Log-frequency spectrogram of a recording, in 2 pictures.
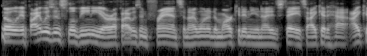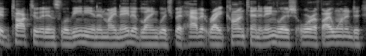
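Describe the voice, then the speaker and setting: A man's voice: mid-range voice, level tone, a little fast, hardly any pauses, clean tone. A man on a video call asking a long, rambling question, thinking aloud as he goes. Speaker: company executive. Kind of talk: live webinar question.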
